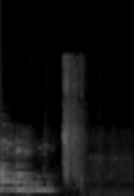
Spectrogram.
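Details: Domestic cat indoors at breakfast time, among several cats being called for food: a single meow, about half a second long, falling in pitch. A short clatter follows, then quiet room noise.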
